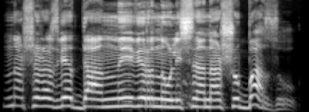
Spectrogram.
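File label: enemy returned, Russian; Intel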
